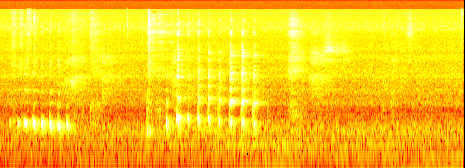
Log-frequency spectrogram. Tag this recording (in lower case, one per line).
speech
